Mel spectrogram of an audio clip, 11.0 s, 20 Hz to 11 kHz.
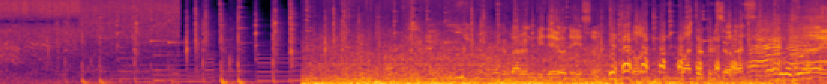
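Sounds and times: fountain water splashing: 0.0 - 2.4
background music with low beats: 2.4 - 11.0.

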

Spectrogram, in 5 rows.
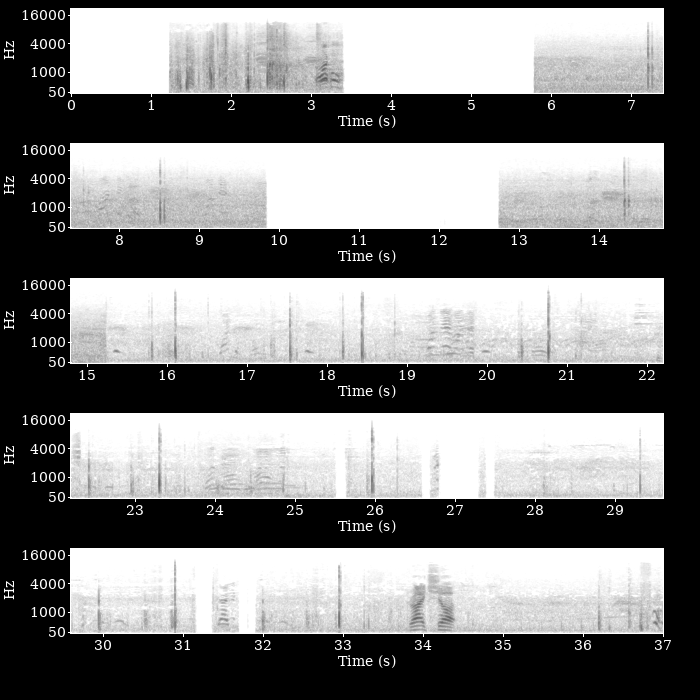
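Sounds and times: cricket bat striking ball: 2.2 - 2.8, 7.1 - 7.6, 8.4 - 8.8, 14.2 - 14.8, 15.8 - 16.3, 17.3 - 19.0, 22.4 - 23.6, 32.0 - 33.3.

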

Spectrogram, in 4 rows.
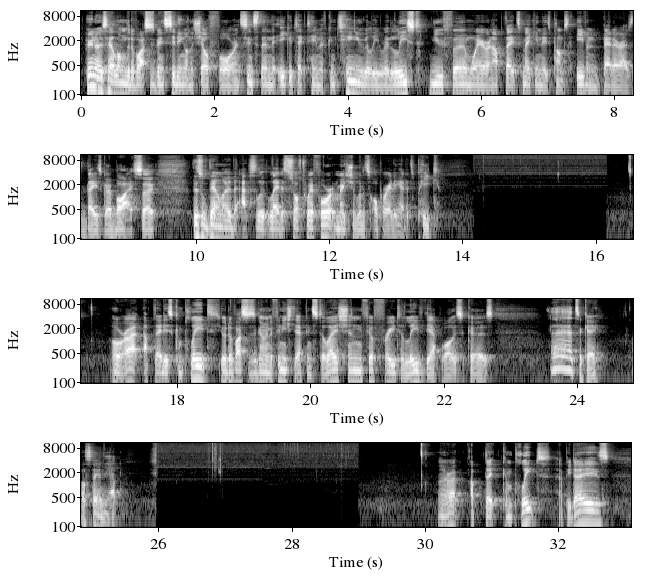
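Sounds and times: faint room tone hiss: 0.0 - 14.2, 16.2 - 26.0, 27.9 - 33.0.

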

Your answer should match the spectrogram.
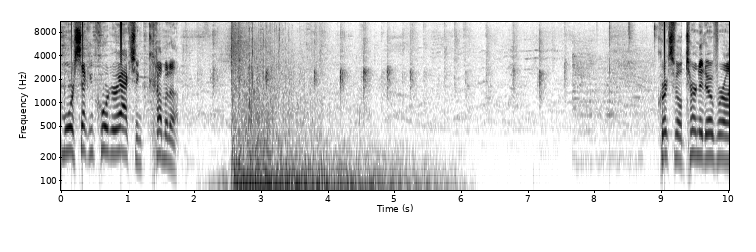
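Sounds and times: deep boom with rumble: 2.4 - 6.1.

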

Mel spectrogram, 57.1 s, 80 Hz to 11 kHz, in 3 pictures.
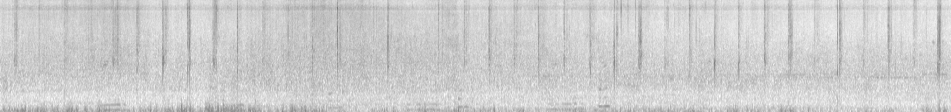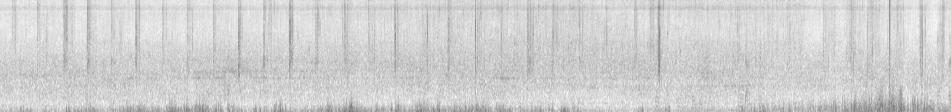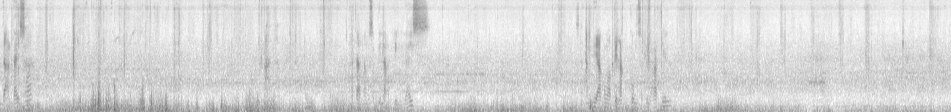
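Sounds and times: wind buffeting microphone: 0.0 - 57.0
footsteps on concrete: 0.2 - 32.5, 33.7 - 45.2, 48.4 - 56.9.

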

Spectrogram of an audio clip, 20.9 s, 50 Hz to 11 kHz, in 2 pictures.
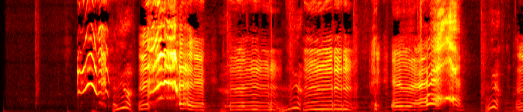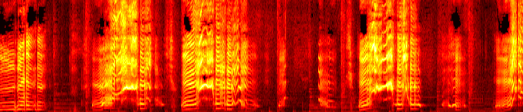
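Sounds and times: soft low thumps: 0.1 - 0.4, 1.4 - 1.8, 2.6 - 7.1, 7.7 - 8.4, 9.0 - 12.4, 15.4 - 17.3
baby squealing: 1.5 - 16.2, 16.8 - 19.8, 20.4 - 20.9.

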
